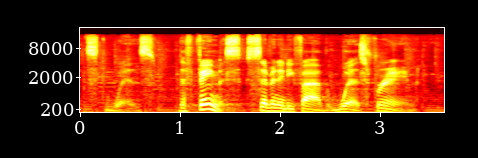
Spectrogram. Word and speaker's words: Huez: I'm gonna go with Huez because it's named after the Alpe d'Huez, so I'm just going to say it's Huez.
